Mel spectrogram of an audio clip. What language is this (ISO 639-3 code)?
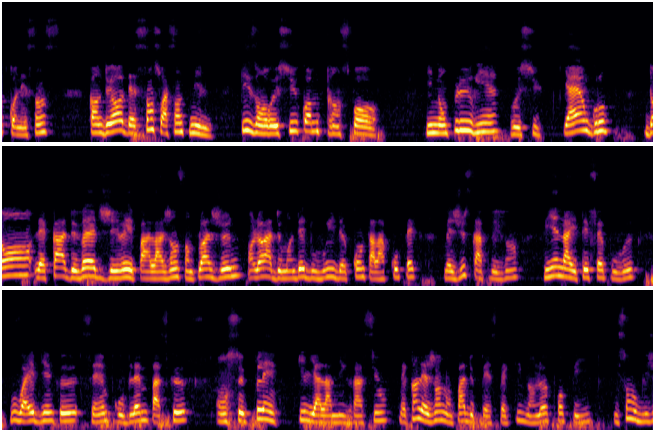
fra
